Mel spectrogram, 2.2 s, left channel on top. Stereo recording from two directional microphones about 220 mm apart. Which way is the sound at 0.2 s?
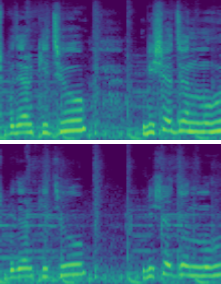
35° left (ahead or behind).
